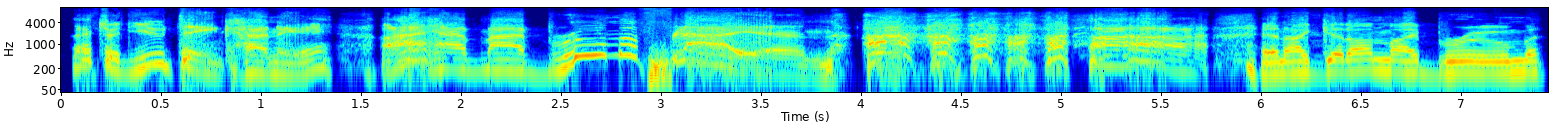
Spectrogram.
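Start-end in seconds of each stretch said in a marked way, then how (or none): 0.0-3.9 put-on gnarled old hag. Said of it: "now I am a gnarled old hag". 4.0-5.7 very high hag cackle, falling in pitch; witch cackle. Acted. Hag cackles on her broom.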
